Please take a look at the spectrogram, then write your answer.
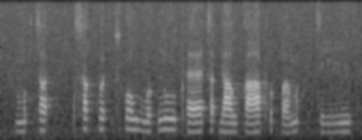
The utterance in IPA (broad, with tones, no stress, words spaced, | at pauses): mʊ˨k̚t͡sɐ˥t̚ | sɐ˥k̚pɵ˥t̚t͡sʰo˥w mʊ˨˥k̚n̪uː˥ pʰɛː˨˧t͡sɐ˧t̚jaː˨w kaː˨˥pʰʊ˥k̚pɐ˨˥m | t͡siː˨˧ŋ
